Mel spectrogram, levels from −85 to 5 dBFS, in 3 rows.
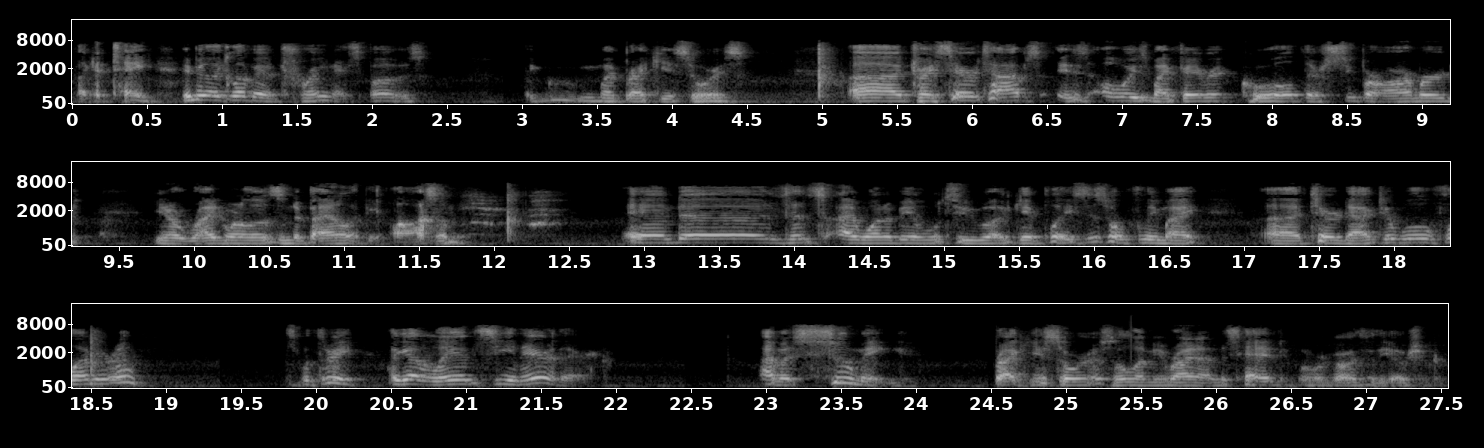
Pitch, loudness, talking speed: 180 Hz, -30 LUFS, 175 wpm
